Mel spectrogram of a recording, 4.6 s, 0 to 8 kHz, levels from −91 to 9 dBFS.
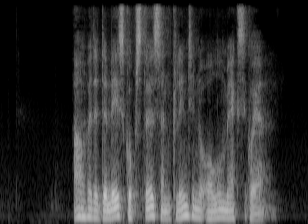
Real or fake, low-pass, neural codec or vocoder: fake; 7.2 kHz; codec, 16 kHz, 0.5 kbps, X-Codec, WavLM features, trained on Multilingual LibriSpeech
